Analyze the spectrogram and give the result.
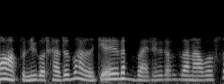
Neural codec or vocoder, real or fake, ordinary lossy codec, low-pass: codec, 16 kHz in and 24 kHz out, 0.6 kbps, FocalCodec, streaming, 4096 codes; fake; none; 3.6 kHz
